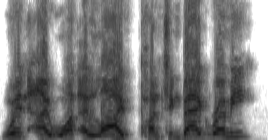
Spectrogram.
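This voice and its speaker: A man voicing a confident, sharp-tongued young vigilante hero with emphatic delivery in a fan fiction story reading. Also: sits high, unhurried, voice pushed up. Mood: dry, firm.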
